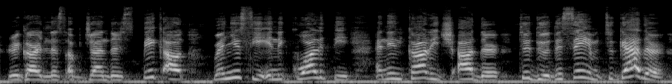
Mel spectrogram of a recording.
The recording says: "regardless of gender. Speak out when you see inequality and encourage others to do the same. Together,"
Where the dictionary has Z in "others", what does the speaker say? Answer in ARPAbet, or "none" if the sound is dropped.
none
